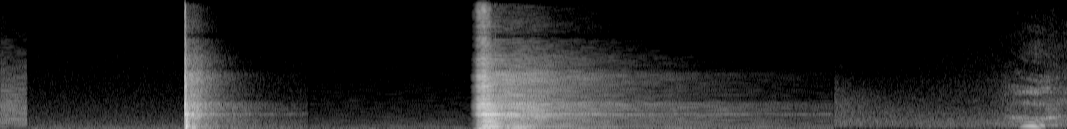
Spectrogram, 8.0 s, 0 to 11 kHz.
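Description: Two loud reports from a .45-70 Government lever-action rifle firing hot +P 405-grain loads, about two seconds apart, each trailing off in an echo; the second rings on longer.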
